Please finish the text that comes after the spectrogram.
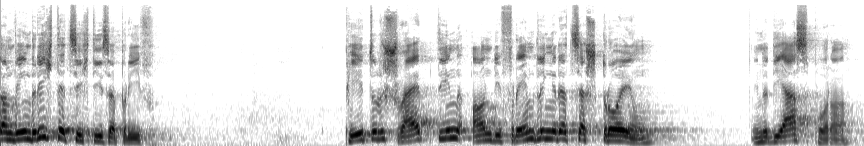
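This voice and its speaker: A man's voice: mid-range voice, darkish tone. Male preacher in a reverberant hall. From Bavaria, Germany. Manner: explanatory, direct address with short repeated phrases. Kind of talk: sermon, teaching from Bible texts to a congregation.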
